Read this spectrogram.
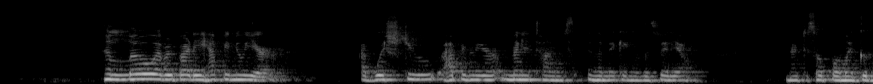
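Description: A woman speaks calmly, heard close through an online call.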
